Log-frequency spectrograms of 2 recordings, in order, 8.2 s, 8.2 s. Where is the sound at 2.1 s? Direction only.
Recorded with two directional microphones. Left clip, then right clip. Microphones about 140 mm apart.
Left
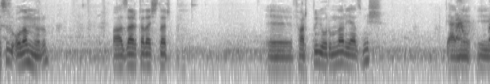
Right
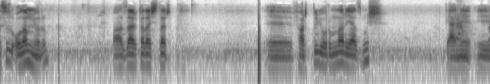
5° left (ahead or behind).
